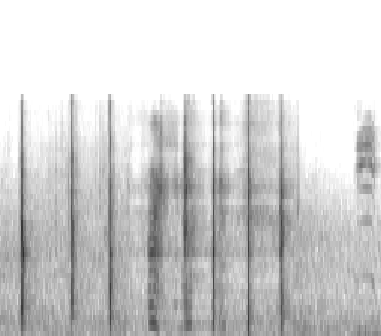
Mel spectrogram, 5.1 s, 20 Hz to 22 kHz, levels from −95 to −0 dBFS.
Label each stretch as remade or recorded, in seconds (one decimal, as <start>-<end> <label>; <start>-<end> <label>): 0.0-1.7 recorded; 1.7-3.9 remade; 3.9-5.1 recorded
